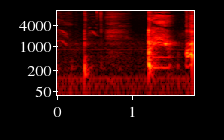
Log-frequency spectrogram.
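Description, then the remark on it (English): Three short, shallow coughs in quick succession, fairly quiet, each a brief breathy burst separated by short pauses, with no talking. “These, like, shallow little coughs.”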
